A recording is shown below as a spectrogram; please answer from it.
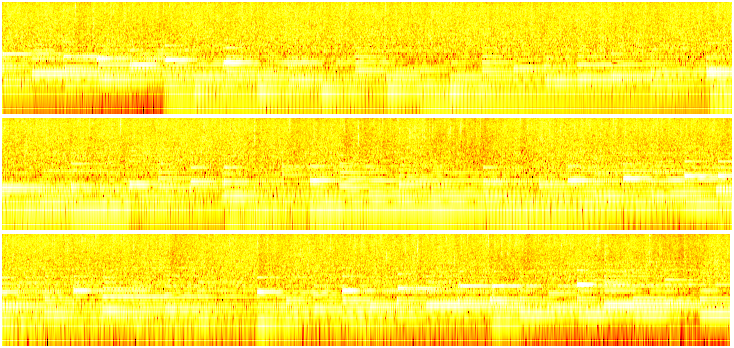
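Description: Steady rain mixed with slow, soft music: held notes and chords over low bass notes that change every several seconds.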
